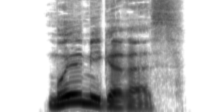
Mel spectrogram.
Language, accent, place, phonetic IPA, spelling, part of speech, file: German, Germany, Berlin, [ˈmʊlmɪɡəʁəs], mulmigeres, adjective, De-mulmigeres.ogg
- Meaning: strong/mixed nominative/accusative neuter singular comparative degree of mulmig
